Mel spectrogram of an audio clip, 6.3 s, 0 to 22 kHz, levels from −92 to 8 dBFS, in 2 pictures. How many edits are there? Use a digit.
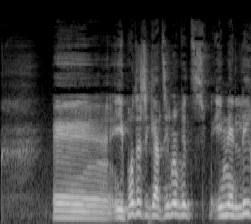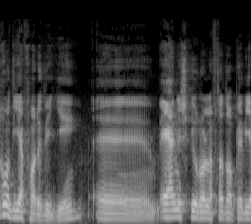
0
